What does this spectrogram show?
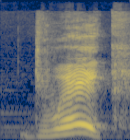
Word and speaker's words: Dwake: Dwake. There we go. Where the Go ahead. Sorry. Go ahead. Oh, it's like Doom and Quake combined.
